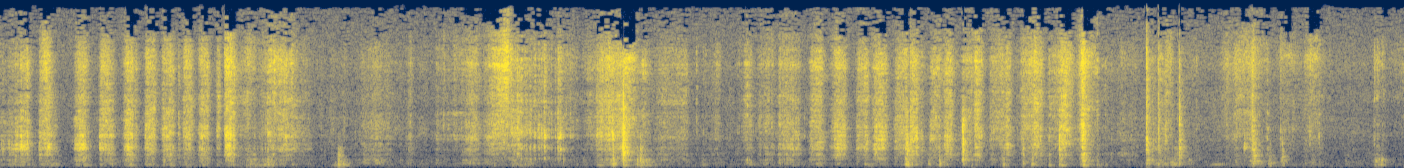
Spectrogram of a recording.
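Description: Scissors snipping through printed cardstock in quick runs of short cuts. Between the runs, the card rustles and rubs as it is turned in the hand.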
